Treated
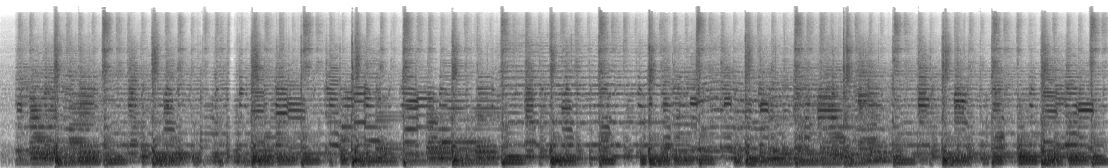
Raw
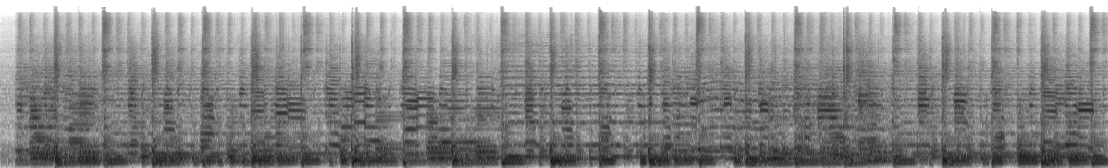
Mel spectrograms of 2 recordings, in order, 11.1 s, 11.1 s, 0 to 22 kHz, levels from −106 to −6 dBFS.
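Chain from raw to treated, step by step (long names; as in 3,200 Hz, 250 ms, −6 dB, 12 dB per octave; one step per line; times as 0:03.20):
0:01.96–0:02.46: compressor whose output falls as the input rises −28 dBFS, ratio −0.5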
